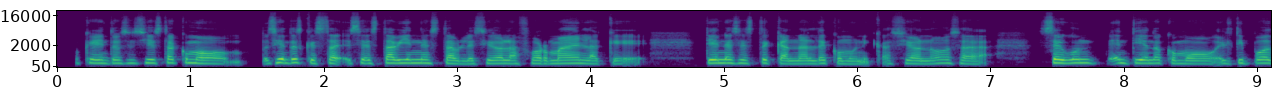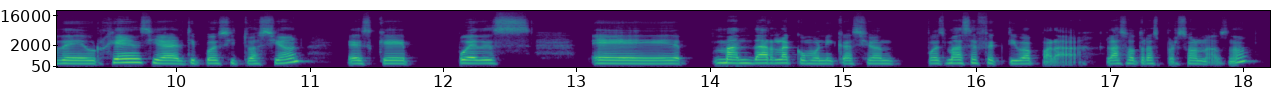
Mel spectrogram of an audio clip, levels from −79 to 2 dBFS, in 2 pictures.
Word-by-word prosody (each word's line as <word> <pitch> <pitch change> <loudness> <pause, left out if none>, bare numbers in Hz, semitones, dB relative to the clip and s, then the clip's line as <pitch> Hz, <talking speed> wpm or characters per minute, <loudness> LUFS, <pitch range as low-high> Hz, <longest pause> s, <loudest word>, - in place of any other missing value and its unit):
Okey, 210 0 +1
entonces, 200 0 -2
sí 215 - +2
está 215 +1 +1
como, 200 +3 +1
sientes 230 0 +5
que - - -6
está 190 0 +2
sí 210 - +1
está 195 +2 +3
bien 210 +1 +4
establecido 185 -2 +1
la 180 -1 +2
forma 185 +2 +2
en 195 - +1
la 170 -1 0
que 470 - -7 0.4
tienes 205 0 +6
este 200 +1 -1
canal 170 0 +1
de 195 - -1
comunicación, 170 +1 -3
¿no?, 185 - -2
o 205 - -2
sea, - - -3 0.3
según 215 -1 +4
entiendo 200 0 +2
como 175 -3 -1
el 180 - -5
tipo 205 +1 +1
de 185 -2 +1
urgencia, 235 -2 +3
el 170 - -2
tipo 190 0 -4
de 190 - 0
situación, 195 - -2 0.3
es 180 -1 -2
que 185 -1 -3 0.2
puedes, 195 - -1 0.4
eh, 180 -2 +1
mandar 205 -1 +3
la 210 0 +3
comunicación, 180 -1 -5
pues, 190 +1 -6
más 200 +1 -1
efectiva 180 -3 -4
para - - -8
las 180 +1 -2
otras 185 -1 -4
personas, 175 -1 -7
¿no? 295 +4 -3
190 Hz, 170 wpm, -22 LUFS, 180-205 Hz, 0.4 s, tienes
